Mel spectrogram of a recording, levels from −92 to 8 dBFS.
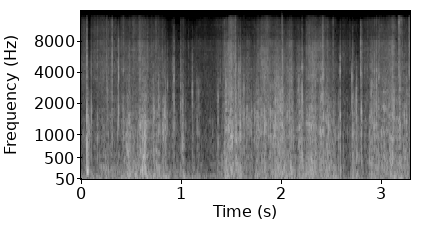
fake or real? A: fake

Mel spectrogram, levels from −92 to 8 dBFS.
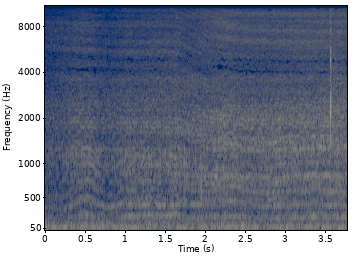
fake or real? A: real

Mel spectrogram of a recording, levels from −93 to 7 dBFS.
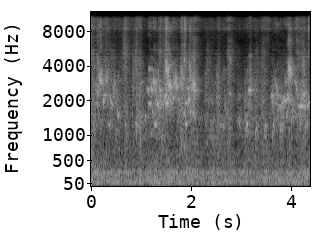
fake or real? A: fake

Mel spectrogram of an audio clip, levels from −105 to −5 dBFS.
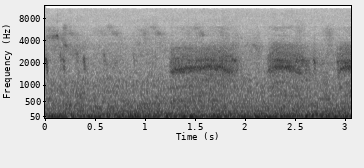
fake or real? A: fake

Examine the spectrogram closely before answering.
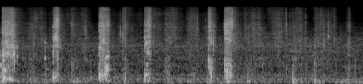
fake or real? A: fake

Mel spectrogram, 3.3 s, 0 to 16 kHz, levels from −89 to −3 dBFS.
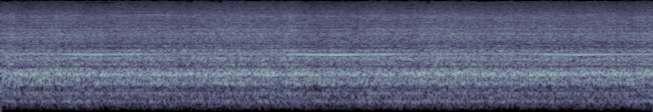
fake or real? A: real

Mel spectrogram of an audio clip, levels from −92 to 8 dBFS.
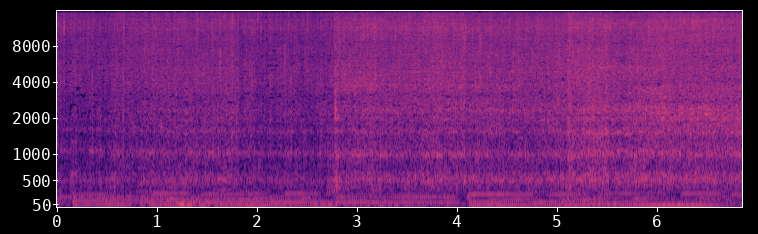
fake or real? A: real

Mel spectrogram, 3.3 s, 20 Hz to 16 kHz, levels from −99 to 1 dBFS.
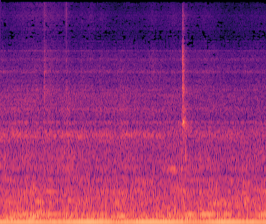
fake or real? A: fake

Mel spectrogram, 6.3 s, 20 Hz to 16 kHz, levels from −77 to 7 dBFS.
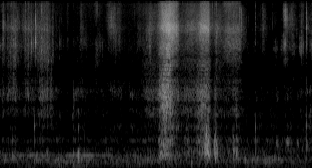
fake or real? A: real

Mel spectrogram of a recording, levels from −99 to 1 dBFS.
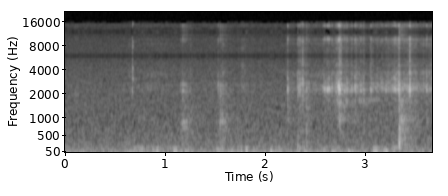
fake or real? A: real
